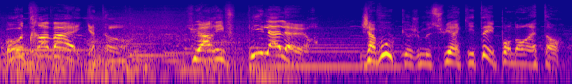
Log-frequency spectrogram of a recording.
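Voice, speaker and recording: A creaky-voiced male cartoon boss, with lively swings in pitch and music underneath. He sounds authoritative and approving. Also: normal speed. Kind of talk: French-dubbed children's cartoon acting. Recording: music bed behind the voice.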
